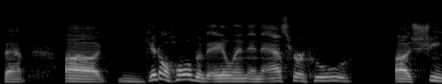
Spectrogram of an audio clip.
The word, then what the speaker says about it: Aylin: So with all So that being Aylin, said, Aylin is how I say it. Aylin. Aylin. Okay. L-I-N is the phonetic pronunciation.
